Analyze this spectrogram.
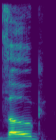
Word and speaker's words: Vough: First name, last name Vogue, pronounced like the magazine, but not spelled the same exact way.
